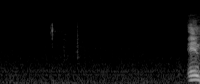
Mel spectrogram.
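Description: Near silence: room tone with one faint click about half a second in, then a man's voice starts again near the end.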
